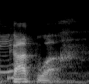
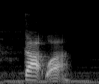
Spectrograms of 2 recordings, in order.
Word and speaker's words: Gatwa: Well, how do you say his last? – Shruti Gatwa. – Gatwa. But Gatwa is also a fantastic actor from the one show that I watched him on.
